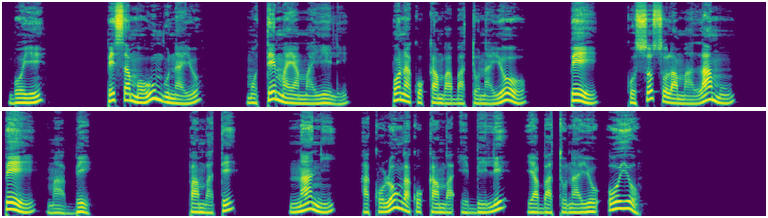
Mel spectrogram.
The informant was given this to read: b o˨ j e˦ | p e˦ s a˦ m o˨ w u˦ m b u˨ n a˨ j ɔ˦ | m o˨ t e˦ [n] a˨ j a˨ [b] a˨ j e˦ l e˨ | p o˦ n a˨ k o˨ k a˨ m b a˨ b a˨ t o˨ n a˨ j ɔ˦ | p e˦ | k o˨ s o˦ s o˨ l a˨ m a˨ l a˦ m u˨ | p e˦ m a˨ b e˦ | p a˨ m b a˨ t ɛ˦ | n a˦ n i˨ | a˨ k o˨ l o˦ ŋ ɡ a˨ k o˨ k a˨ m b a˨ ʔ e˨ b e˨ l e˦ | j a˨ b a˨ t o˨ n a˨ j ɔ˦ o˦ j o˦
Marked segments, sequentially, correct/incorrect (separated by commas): incorrect, incorrect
